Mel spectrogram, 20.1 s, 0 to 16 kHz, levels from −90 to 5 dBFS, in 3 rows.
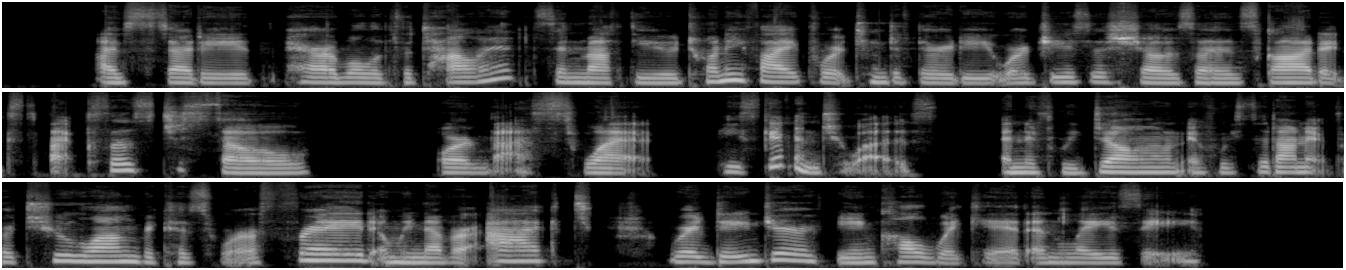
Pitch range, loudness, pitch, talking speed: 165-200 Hz, -27 LUFS, 175 Hz, 170 wpm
